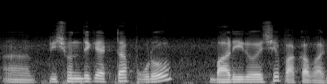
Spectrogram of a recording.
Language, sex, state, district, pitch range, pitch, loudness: Bengali, male, West Bengal, North 24 Parganas, 110-135 Hz, 115 Hz, -18 LUFS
